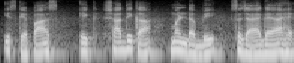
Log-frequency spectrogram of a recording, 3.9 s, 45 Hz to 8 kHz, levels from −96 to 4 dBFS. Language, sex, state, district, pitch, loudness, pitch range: Hindi, male, Uttar Pradesh, Muzaffarnagar, 110 Hz, -15 LUFS, 105-125 Hz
